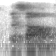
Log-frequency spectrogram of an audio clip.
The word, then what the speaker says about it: basalt: gray Pacific basalt, I'm not sure how to pronounce that word, basalt, thank you, in two different colors of gray, light and dark granite.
